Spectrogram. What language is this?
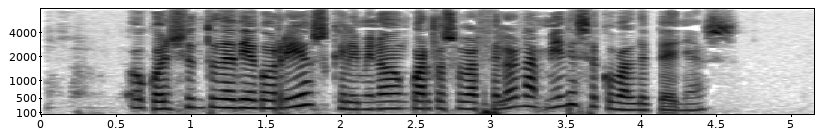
Galician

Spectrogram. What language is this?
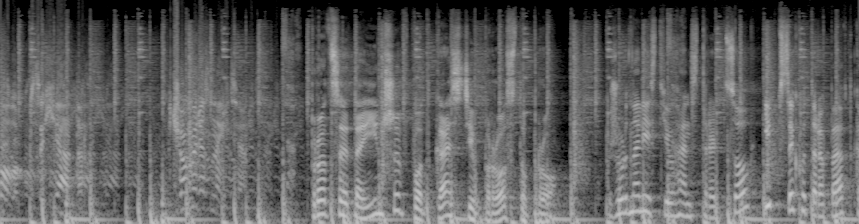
Ukrainian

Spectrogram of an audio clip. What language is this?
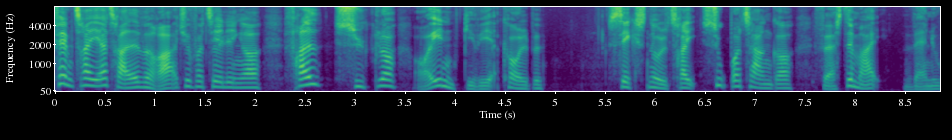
Danish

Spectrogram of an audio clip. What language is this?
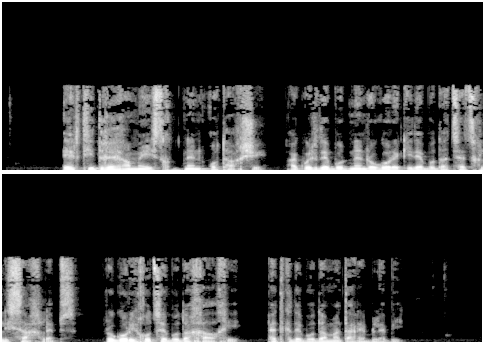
Georgian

